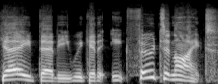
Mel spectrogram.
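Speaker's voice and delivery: put-on very high, piping little girl voice. Voicing a girl's voice coming out of a character's mouth: girl's voice. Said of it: "he hear a girl's voice commenting".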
